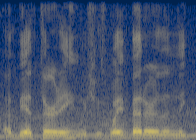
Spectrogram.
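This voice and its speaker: Man, Southern-Russian accent, slightly high voice, rambling gameplay commentary, car engine noise behind. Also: quick pace. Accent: mixed Southern and Russian. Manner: rambling, self-correcting, excitable reactions. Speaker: let's play gamer.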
